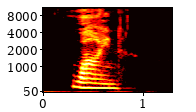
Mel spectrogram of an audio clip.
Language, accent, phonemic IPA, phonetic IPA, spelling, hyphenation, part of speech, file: English, UK, /ˈwaɪ̯n/, [ˈwaɪ̯n], wine, wine, noun / verb, En-uk-wine.ogg
- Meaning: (noun) 1. An alcoholic beverage made by fermenting grape juice, with an ABV ranging from 5.5–16% 2. An alcoholic beverage made by fermenting other substances, producing a similar ABV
